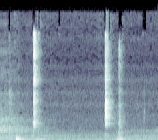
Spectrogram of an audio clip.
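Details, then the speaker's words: Starter relay on a turbo Pinto with rear-mounted battery and newly wired main power switch: with main power on, pressing the starter button gives two sharp, crisp relay clicks in a quiet room; normal starter relay click. "drop the main power and without grounding anything out i'm going to push this and you'll hear this relay click hopefully you heard that"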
